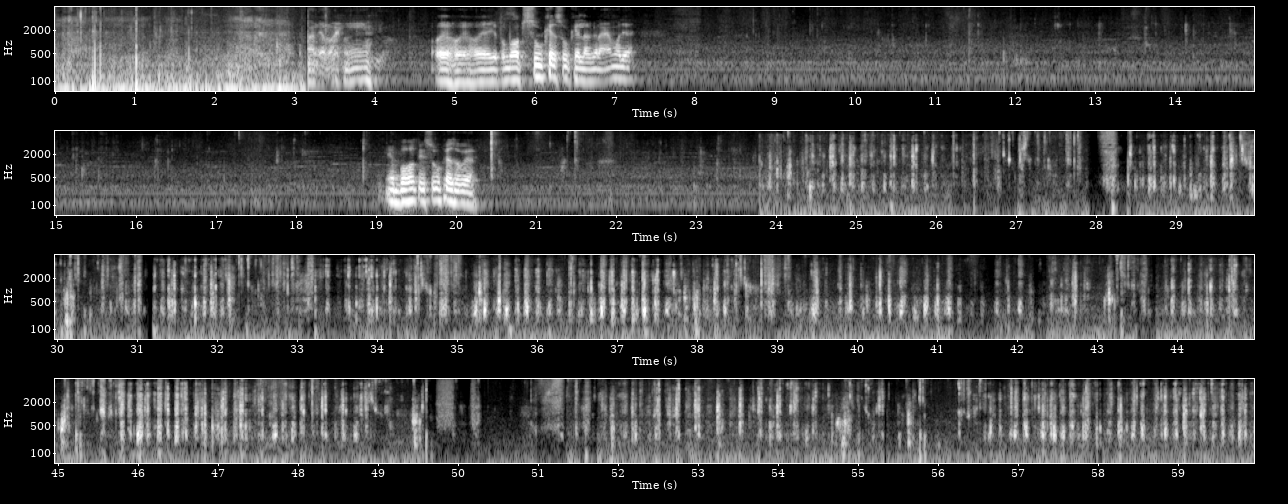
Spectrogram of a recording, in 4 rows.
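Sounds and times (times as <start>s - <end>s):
crunching: 0.0s - 3.2s, 23.8s - 59.9s
person biting and chewing food: 0.0s - 3.2s, 23.1s - 59.9s.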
